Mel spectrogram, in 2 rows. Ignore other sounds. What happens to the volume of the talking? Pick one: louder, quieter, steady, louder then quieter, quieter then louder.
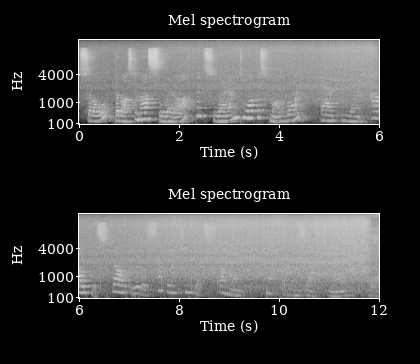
quieter.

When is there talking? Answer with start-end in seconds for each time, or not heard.
0.0-11.9.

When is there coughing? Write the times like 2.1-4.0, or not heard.
not heard.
